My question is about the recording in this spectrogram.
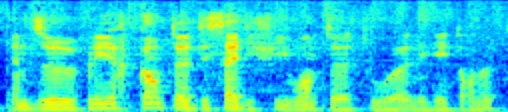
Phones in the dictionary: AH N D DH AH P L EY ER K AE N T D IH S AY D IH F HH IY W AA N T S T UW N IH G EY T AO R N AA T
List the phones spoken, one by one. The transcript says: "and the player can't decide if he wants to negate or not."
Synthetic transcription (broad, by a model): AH N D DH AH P L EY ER K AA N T D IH S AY D IH F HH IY W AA N T T UW N IH G EY T AO R N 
